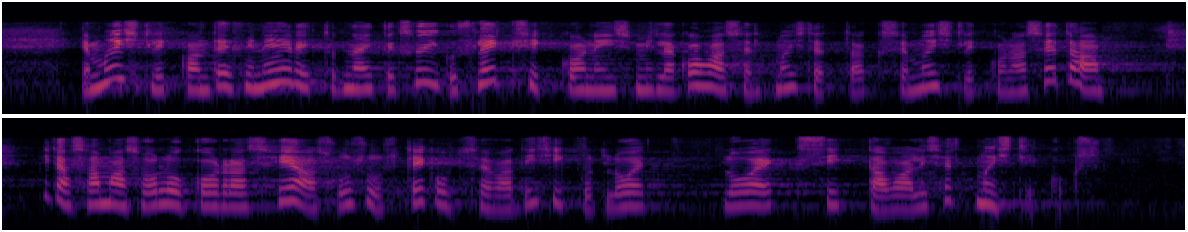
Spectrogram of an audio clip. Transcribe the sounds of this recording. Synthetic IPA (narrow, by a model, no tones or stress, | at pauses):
jɑmɤjst̪likːˑo̞nd̪e̞fine̞ːɾit̪ːˑud̪̥̚næjt̪ːˑe̞ksɤjɡ̥usle̞ksikːˑo̞nʲismilːe̞ko̞ɦɑse̞lt̪ˑmɤjst̪e̞t̪ːˑɑkse̞mɤjst̪likːˑunɑse̞d̪̥ɑ | mid̪̥ɑsɑmɑso̞luko̞rːɑshe̞ɑsusust̪e̞ɡ̥ut̪se̞vɑd̪isikːud̪̥l | lo̞e̞ksid̪̥̚t̪ɑvɑlise̞lt̪mɤjst̪likːˑu̥ks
